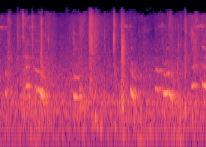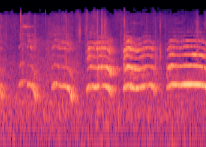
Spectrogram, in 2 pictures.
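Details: Whimpering Boerboel pups, four weeks old, kept indoors with their mother Aston: a steady series of short, downward-curving whines about twice a second, growing louder and longer toward the end as they turn into clear, ringing yelps.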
